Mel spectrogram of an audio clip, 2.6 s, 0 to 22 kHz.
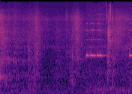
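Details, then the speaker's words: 1995 Honda Civic Del Sol, after a battery-drain and brake-light-switch repair: a steady high electronic chime repeating in short bursts in a quiet cabin, the key-in-ignition reminder. "has a little bonus footage if you can hear that key going off"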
